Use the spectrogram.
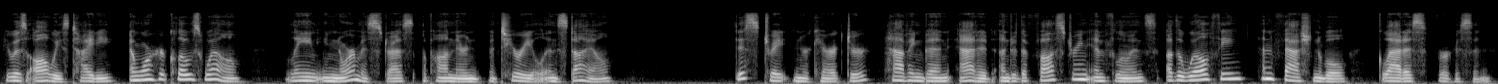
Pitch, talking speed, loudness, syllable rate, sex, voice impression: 165 Hz, 145 wpm, -17 LUFS, 5.0 syllables/s, female, feminine, adult-like, slightly soft, calm, friendly, slightly elegant, slightly sweet, slightly kind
